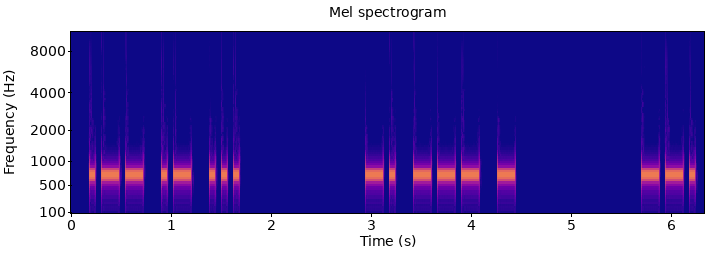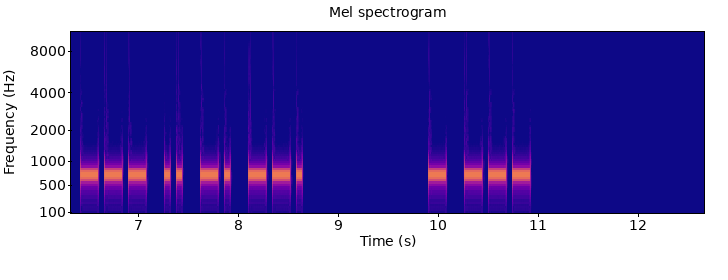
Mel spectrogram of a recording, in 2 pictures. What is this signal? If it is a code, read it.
Morse code, heard as a keyed tone, about 21 wpm, 700 Hz. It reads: WAS NOT GOING TO
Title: 3x Word-Spacing - Sets of 4 Words - 20wpm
